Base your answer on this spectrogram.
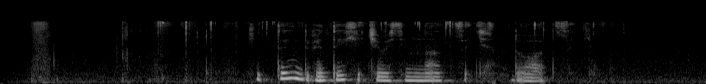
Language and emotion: Russian, sad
